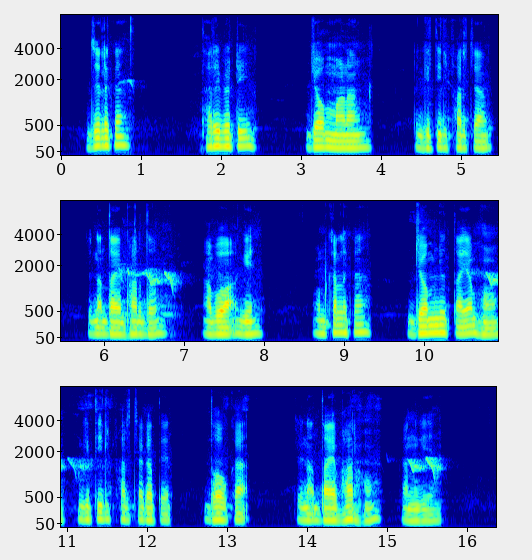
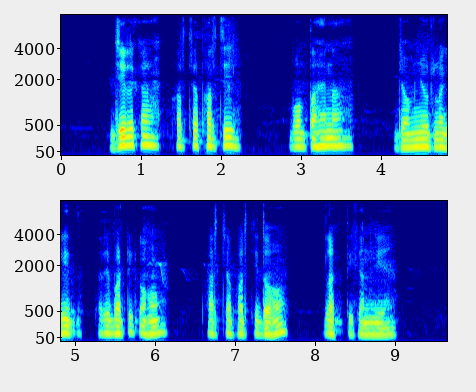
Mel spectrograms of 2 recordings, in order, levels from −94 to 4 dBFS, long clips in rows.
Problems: none marked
